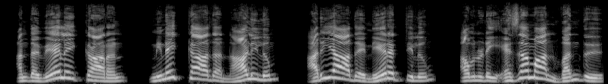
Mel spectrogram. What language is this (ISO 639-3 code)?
tam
